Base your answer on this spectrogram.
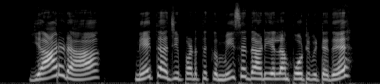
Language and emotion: Tamil, angry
